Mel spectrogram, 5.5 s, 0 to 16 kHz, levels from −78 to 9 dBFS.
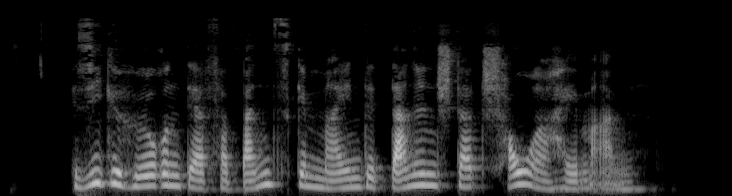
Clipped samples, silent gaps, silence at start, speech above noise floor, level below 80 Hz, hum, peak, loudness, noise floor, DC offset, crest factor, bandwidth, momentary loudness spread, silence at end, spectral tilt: under 0.1%; none; 0.55 s; 52 dB; -66 dBFS; none; -4 dBFS; -23 LUFS; -75 dBFS; under 0.1%; 20 dB; 11.5 kHz; 10 LU; 0.65 s; -6.5 dB/octave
